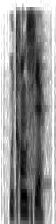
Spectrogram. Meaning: excessive
- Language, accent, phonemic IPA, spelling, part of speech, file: French, France, /u.tʁɑ̃.sje/, outrancier, adjective, LL-Q150 (fra)-outrancier.wav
